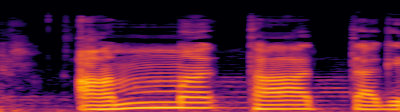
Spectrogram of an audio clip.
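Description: A Buddhist monk's voice delivering his sermon in a chant-like sing-song: a long held syllable that rises in pitch about half a second in, followed by shorter held syllables.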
